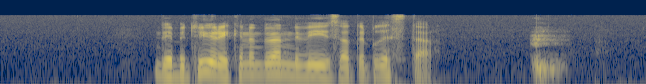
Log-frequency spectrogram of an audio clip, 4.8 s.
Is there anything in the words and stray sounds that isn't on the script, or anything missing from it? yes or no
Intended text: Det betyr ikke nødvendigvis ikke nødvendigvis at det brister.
yes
